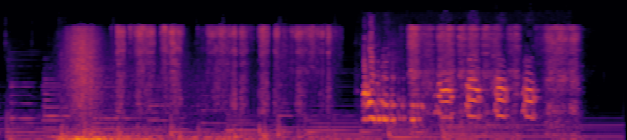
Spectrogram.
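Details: Turkey gobbling as a short burst of rapid, rattling, harmonic notes lasting about two seconds, after a stretch of spoken words over light background music.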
